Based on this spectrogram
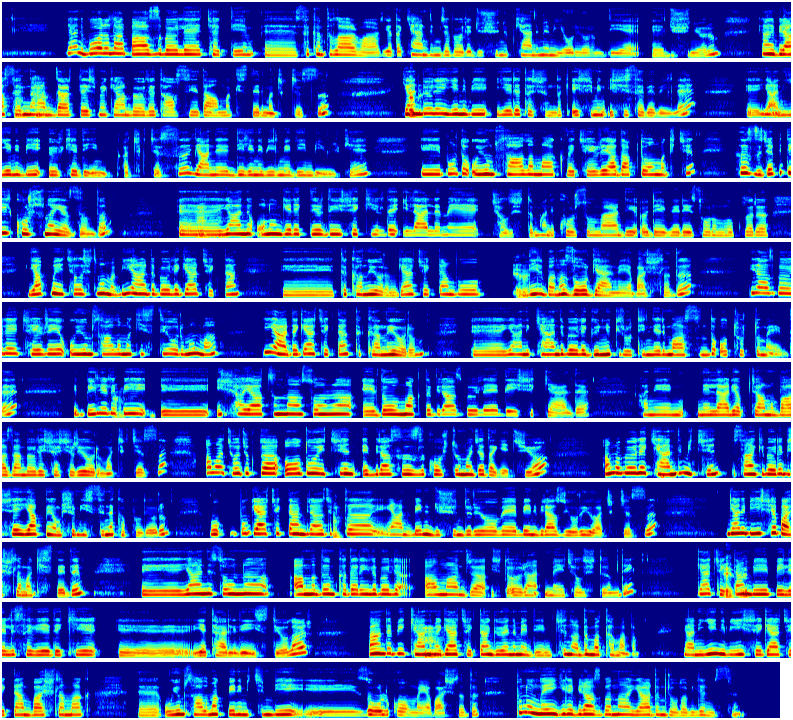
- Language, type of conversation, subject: Turkish, advice, Yeni işe başlarken yeni rutinlere nasıl uyum sağlayabilirim?
- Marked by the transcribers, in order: tapping; other background noise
